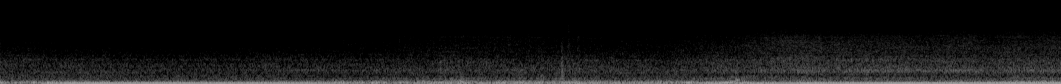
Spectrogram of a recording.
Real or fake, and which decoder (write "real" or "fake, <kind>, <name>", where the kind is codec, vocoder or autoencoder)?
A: real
